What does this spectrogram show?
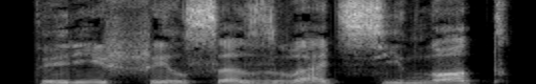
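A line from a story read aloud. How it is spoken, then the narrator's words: Growled. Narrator (Russian): прорычал Малин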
